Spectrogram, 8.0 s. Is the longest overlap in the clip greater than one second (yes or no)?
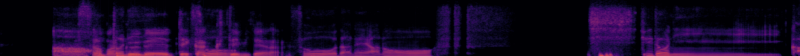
yes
